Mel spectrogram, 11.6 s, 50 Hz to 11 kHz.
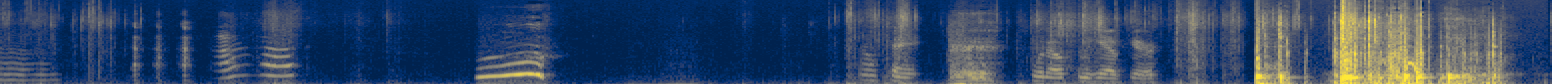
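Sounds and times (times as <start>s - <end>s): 
speech: 8.1s - 8.9s
objects being knocked over: 9.0s - 11.6s.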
